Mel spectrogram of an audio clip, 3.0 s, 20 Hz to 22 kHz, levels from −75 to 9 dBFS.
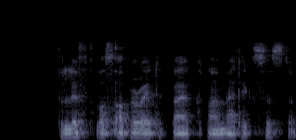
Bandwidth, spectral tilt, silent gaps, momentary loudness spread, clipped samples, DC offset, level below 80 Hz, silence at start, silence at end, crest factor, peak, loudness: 7.8 kHz; -5.5 dB/octave; none; 5 LU; under 0.1%; under 0.1%; -60 dBFS; 0.6 s; 0 s; 20 dB; -18 dBFS; -37 LUFS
